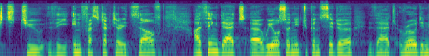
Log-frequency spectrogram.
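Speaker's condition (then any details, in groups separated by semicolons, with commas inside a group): No condition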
